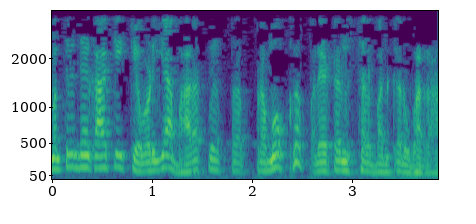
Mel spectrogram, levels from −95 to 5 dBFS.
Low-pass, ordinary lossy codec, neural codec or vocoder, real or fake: 3.6 kHz; none; none; real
